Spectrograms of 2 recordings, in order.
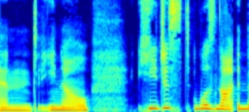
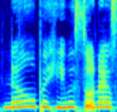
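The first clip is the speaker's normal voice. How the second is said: mock sad protest; 10 semitones higher than usual. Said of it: "And she was so sad".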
